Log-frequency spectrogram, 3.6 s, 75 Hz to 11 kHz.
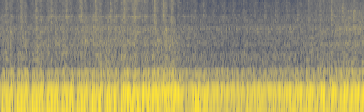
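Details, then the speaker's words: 1986 Toyota pickup, manual, about 160,000 miles, with a brand-new carburetor, started after pumping the gas pedal twice: a deep, steady, even idle with a loud low rumble from an exhaust stack behind the cab and no misses or knocks; healthy. "so i believe to start it what we want to do is put the key in and turn it so everything's on pump the gas pedal twice and then turn it it fires right up"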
